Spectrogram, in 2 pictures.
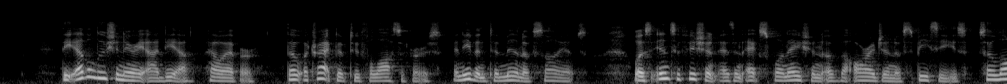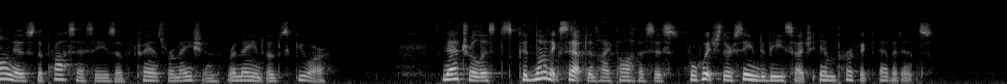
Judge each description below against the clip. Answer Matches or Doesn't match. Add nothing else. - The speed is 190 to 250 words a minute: Doesn't match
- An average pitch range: Matches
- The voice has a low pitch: Doesn't match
